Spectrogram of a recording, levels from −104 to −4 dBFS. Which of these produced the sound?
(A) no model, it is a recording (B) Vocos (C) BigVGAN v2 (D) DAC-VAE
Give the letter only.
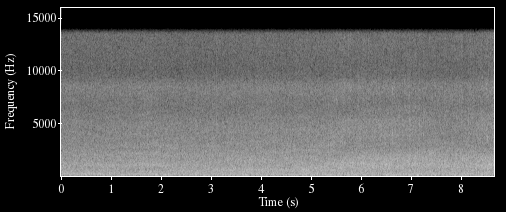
A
